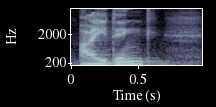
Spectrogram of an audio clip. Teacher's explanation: So the h is dropped. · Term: H dropping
